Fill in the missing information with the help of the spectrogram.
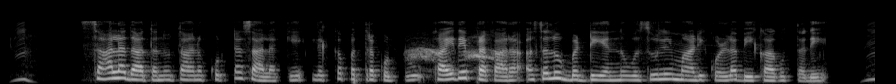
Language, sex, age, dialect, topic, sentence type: Kannada, female, 31-35, Mysore Kannada, banking, statement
